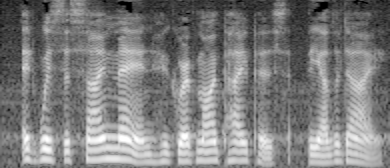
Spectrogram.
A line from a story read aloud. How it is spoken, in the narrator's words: she said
